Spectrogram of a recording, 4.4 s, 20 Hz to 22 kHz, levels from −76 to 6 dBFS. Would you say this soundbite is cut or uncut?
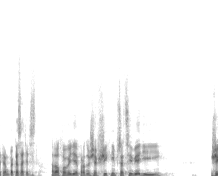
uncut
